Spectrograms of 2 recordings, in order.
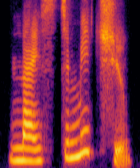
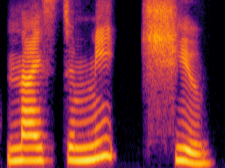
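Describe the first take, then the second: First: "meet you" joined into "meechu", slow; "Nice to meet you" with "meet you" as "meechu"; meet you linked. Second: Very slow, "meet" and "you" separated; slow separated "nice to meet you" before linking; slow split model. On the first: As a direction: blend "meet you" into one sound. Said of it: "juntar esse T com o som do you". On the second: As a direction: break "meet" and "you" apart slowly. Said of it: "Aqui, ó". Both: Shown as a demonstration.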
